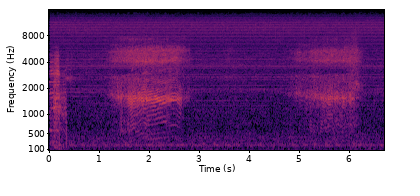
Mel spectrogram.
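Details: Two long, rough, rattling breaths about four seconds apart over steady room hum; a person snoring.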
